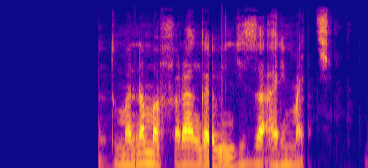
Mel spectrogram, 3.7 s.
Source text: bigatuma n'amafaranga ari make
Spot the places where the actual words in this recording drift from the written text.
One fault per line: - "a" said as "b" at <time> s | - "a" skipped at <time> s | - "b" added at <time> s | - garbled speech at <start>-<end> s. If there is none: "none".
- "binjiza" added at 2.2 s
